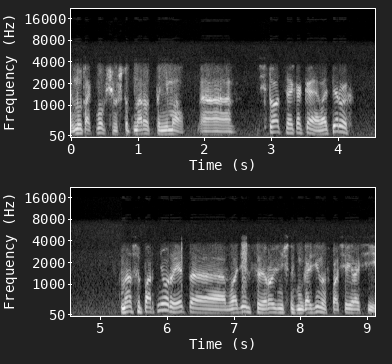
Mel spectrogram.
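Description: Speaking at a moderate pace, the man has a normal speaking voice, medium pitch and lively intonation. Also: very even loudness. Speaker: caller, small business owner. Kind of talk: phone-in question. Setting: phone call.

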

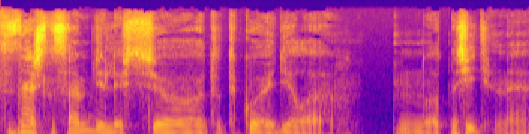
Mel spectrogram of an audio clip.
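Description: This man's voice is very deep and low, with a dark, mellow tone. He talks at a fairly quick pace with ordinary pitch variation. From rural Russia, village. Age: 30s. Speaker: restaurant and bar owner. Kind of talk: casual interview.

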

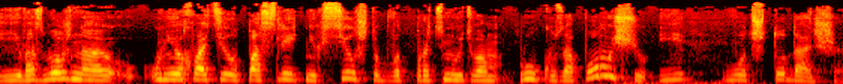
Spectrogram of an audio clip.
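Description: Using a plain, everyday voice, a woman talks at a moderate pace with a fairly high pitch and ordinary pitch variation. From Bashkortostan. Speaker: podcast host. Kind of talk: interview conversation. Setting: studio.

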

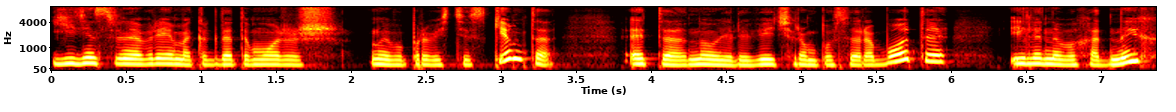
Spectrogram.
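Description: A woman speaks at a moderate pace and medium pitch with a dark, mellow tone. The sound is dry and close with no echo, and the recording is very clean, with a silent background. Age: 20s. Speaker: podcast producer. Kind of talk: casual chat.

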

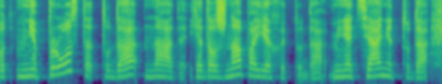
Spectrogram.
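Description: Non-native accent, ordinary pitch variation and moderate pace on a very clean recording with a silent background. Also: woman. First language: not Russian (speaking Russian). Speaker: psychologist podcast host. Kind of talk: casual chat.

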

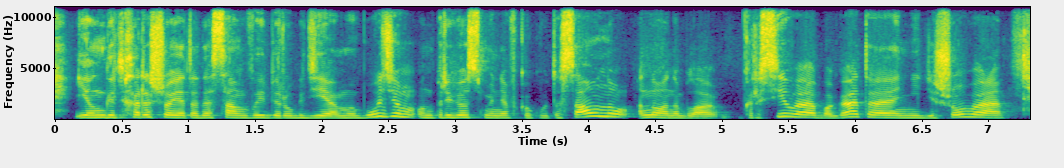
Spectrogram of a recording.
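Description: A dark, mellow tone marks this voice. It holds a moderate pace with ordinary pitch variation. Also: woman. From very small town in Russia. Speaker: sex worker. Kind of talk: interview, personal stories.

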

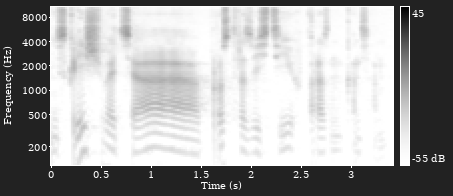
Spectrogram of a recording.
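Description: Speaking at a fairly slow pace, a man uses a very deep, low pitch and a monotone, flat intonation. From Dagestan, Russia (Makhachkala). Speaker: event guest manager and society columnist. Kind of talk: interview. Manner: halting, with repetitions.

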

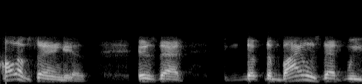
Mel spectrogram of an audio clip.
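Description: This man speaks with lively intonation. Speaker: pastor and civil rights leader. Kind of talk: interview commentary.

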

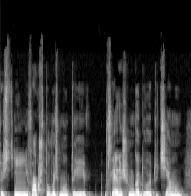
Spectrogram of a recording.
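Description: Very clean, with a silent background, the recording features a woman with fairly high pitch and a dark, mellow tone. She speaks at a fairly slow pace with fairly even intonation. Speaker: podcast co-host, graduate student. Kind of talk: casual chat.

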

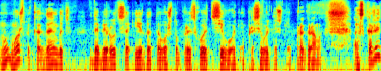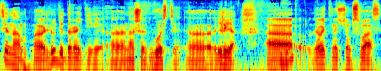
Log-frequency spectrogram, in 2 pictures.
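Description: A man uses an ordinary speaking voice, fairly low in pitch, with lively intonation and a moderate pace. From Ukraine, Odesa. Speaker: radio host. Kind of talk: radio talk show. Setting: studio.

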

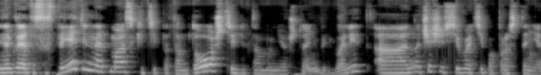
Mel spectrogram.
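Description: The woman's voice is mid-range in pitch. It carries a somewhat airy quality. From Russia, St Petersburg. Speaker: podcast co-host. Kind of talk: casual chat.

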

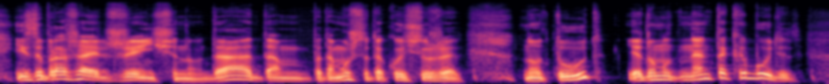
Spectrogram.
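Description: In a very clean recording with a silent background, a man talks at a fairly quick pace with lively intonation in an ordinary speaking voice. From Russia, Chelyabinsk. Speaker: podcast co-host, comedian and writer. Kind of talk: casual chat.

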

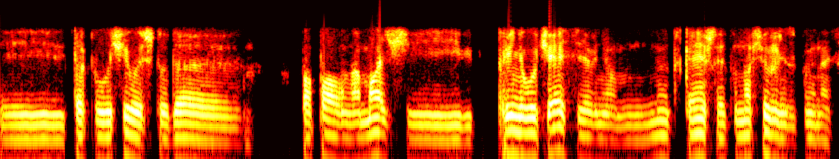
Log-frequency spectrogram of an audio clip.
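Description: A man's very deep, low voice, fairly slow and monotone, with flat intonation. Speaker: youth football coach. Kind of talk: radio interview.

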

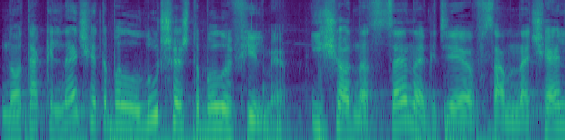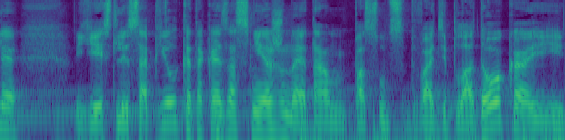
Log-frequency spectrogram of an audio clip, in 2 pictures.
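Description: A man at a fairly quick pace with very wide pitch swings, over background music. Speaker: podcast host. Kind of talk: casual chat.

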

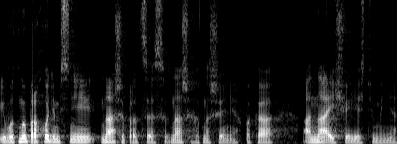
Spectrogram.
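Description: Here a man talks at medium pitch and a moderate pace with ordinary pitch variation. The recording is very clean, with a silent background. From Kazan, Russia, then Israel from age 10. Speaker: documentary film director. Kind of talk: casual interview. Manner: reflective, with pauses.

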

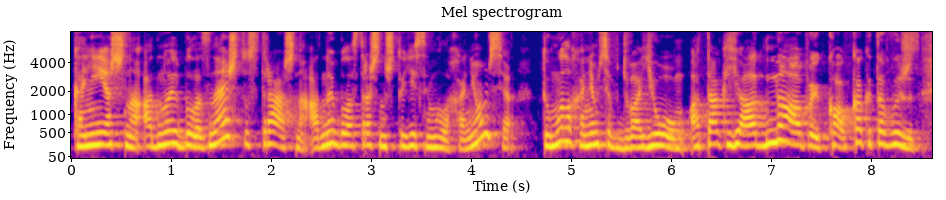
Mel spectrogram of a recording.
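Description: In an ordinary speaking voice, a woman talks at a fairly high pitch and a moderate pace with ordinary pitch variation. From outside Moscow, Russia. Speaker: podcast host and entrepreneur. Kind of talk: casual chat.

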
